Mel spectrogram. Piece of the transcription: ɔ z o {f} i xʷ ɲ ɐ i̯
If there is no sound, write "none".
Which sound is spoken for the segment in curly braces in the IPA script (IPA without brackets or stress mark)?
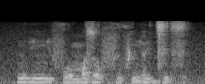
f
